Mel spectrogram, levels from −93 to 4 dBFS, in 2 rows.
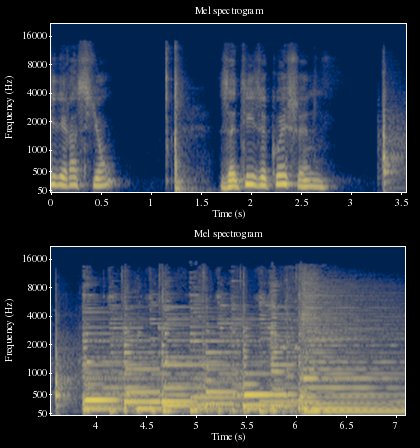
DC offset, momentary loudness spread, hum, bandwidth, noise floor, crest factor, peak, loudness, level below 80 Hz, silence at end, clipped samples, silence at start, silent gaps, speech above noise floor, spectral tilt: under 0.1%; 17 LU; none; 14 kHz; -45 dBFS; 16 dB; -2 dBFS; -18 LUFS; -50 dBFS; 0 s; under 0.1%; 0 s; none; 26 dB; -7 dB/octave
